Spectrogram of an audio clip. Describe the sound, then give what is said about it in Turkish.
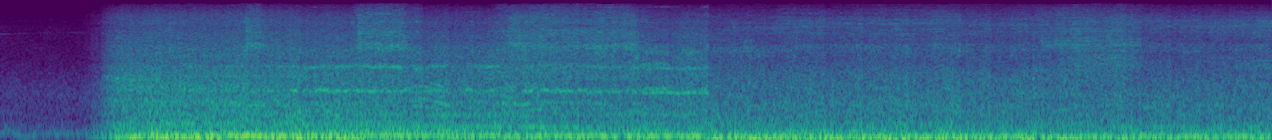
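Steady engine rumble and road noise fill the inside of a crowded moving minibus used as public transport, starting abruptly and staying loud throughout, with an indistinct murmur of passengers' voices mixed underneath. “bindiğiniz minibüs bayağı bir yoğundu.”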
